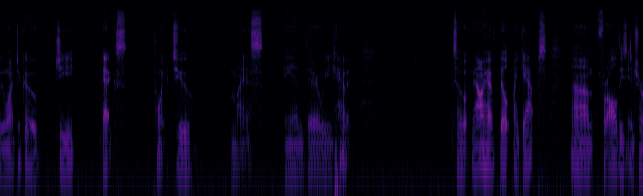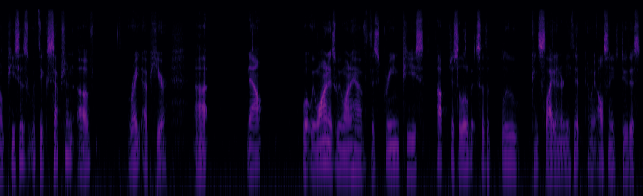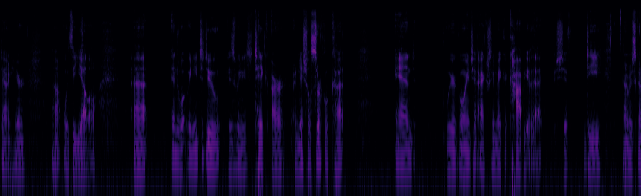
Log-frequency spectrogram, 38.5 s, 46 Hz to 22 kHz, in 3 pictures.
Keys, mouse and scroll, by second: 1.2 g, 6.5 shift+middle click, 8.0 Tab, 8.4 shift+middle click, 14.2 middle click, 17.0 shift+middle click, 24.0 shift+middle click, 24.8 scroll down 1, 24.9 middle click, 25.4 shift+middle click, 27.9 middle click, 29.4 middle click, 30.0-30.8 scroll down 1, 30.8 middle click, 30.8 right click, 33.7 shift+middle click, 35.9 shift+d.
